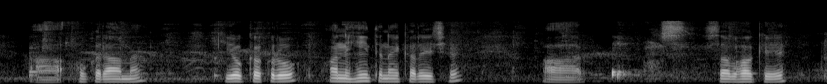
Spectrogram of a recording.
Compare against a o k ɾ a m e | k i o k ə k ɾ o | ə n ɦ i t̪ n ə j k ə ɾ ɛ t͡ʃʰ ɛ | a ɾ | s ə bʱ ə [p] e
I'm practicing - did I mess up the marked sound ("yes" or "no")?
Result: yes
